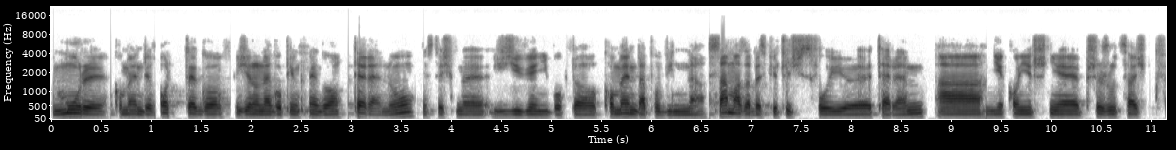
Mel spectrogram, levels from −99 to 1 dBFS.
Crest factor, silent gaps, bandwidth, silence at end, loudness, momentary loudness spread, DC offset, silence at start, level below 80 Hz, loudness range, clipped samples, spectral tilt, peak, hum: 18 dB; none; 8 kHz; 0 s; -19 LUFS; 6 LU; under 0.1%; 0 s; -74 dBFS; 2 LU; under 0.1%; -5.5 dB/octave; -2 dBFS; none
